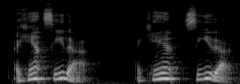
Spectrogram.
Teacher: we're stressing both can't and see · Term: sentence stress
